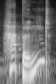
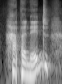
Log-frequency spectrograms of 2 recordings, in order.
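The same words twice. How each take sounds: First: The ending is a short d sound. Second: The ending adds an extra 'id' syllable. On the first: The speaker calls it right. "say happened" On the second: The speaker calls it wrong. "not happened"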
